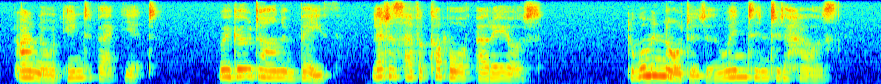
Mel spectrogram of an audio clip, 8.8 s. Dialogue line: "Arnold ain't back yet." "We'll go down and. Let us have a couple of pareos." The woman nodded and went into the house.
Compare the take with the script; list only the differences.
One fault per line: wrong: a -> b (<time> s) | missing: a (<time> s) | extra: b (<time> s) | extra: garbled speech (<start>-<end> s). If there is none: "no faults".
extra: bathe (3.0 s)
